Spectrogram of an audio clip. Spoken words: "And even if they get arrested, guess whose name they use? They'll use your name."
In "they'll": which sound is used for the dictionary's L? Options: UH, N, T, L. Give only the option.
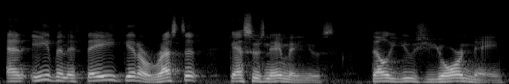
L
